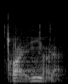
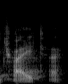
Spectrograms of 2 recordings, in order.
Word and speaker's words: Kwaita: Twaita, not Twaita. Kwaita. Yeah. Kwaita. Yeah, no, I think I've been saying Twaita, and I'm embarrassed that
